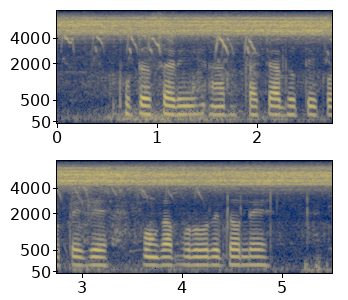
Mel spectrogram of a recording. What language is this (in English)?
Santali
